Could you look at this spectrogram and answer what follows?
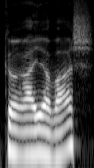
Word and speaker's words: Koray Yavaş: He told us how to pronounce his name. It's Koray Yavaş.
